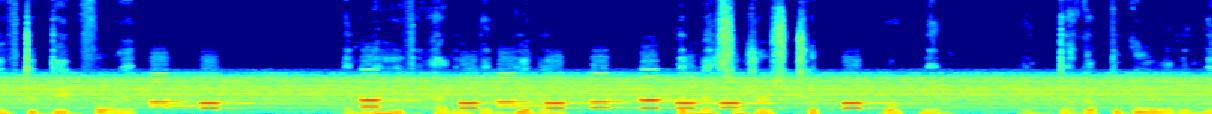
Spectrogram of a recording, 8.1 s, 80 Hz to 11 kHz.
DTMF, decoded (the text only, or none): 01 9 1015314 1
